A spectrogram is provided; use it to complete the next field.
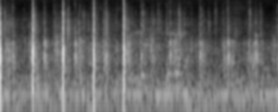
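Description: Four loud, evenly spaced claps ring out, followed by a scattering of fainter, irregular claps that quickly trail off, like brief, thin applause from a small group.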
